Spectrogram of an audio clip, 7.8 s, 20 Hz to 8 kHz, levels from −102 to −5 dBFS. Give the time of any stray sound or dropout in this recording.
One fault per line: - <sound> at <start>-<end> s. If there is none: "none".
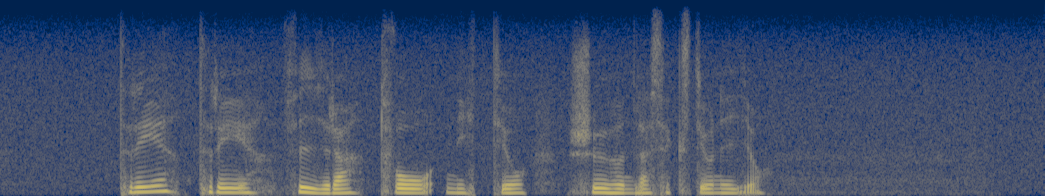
none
